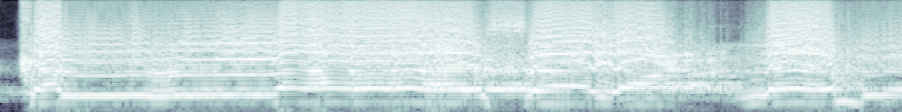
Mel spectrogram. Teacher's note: Intonasi bacanya pun harus naik karena ini menidakkan.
